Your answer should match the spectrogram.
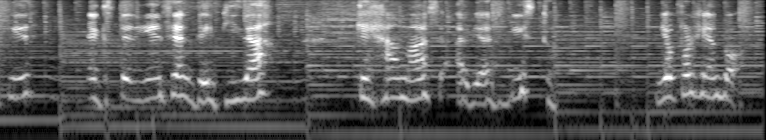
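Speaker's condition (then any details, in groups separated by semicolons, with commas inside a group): Cerebral palsy from birth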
